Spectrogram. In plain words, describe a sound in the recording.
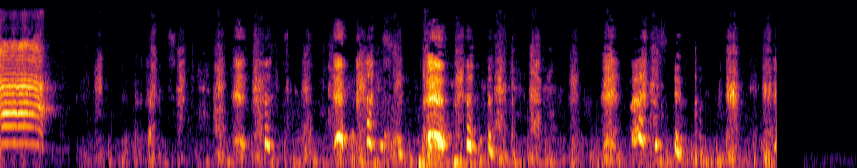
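A baby babbles and squeals nearby.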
